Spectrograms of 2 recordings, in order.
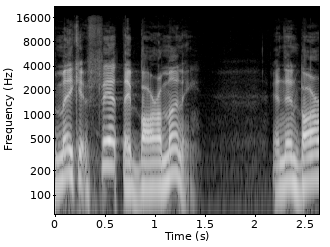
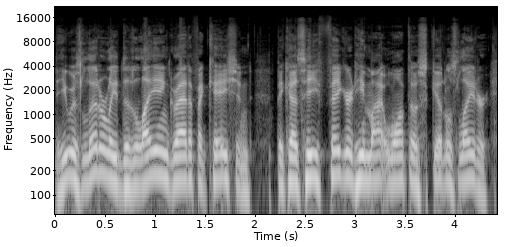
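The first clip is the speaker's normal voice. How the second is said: ordinary talk, nothing marked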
